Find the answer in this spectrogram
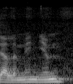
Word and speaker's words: aluminium: chuckle out of is aluminium people always say oh that's not how you say that I'm like actually that is how you say it that's the right way to say it and you know in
